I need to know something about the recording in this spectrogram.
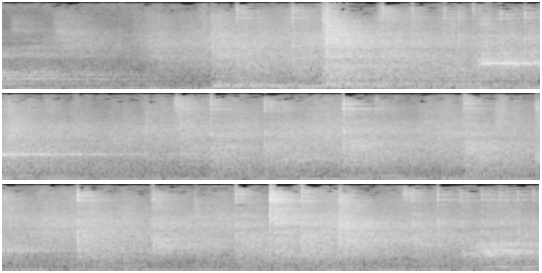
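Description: Table tennis ball clicking back and forth between the paddles and the table in a rally, a long run of quick sharp ticks.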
